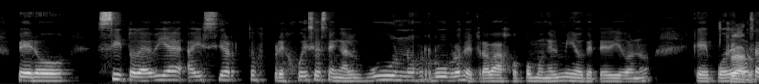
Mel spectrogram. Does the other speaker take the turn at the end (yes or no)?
no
